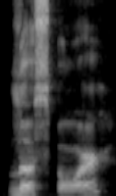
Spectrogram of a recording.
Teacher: Don't want to hear this T on the end of sport.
